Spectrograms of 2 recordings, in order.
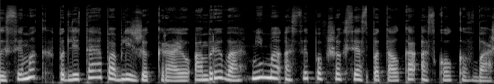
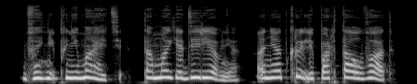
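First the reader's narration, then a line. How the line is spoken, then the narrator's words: Sobbing. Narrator (Russian): начала всхлипывать я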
